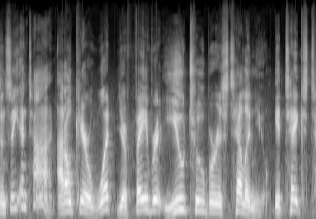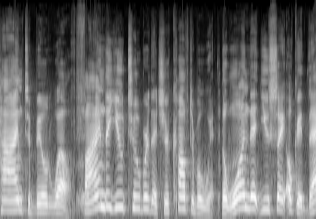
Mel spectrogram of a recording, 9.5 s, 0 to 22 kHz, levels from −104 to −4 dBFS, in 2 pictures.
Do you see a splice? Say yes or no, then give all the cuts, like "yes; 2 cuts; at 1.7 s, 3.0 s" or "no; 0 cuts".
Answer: yes; 4 cuts; at 0.8 s, 1.7 s, 5.9 s, 7.9 s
